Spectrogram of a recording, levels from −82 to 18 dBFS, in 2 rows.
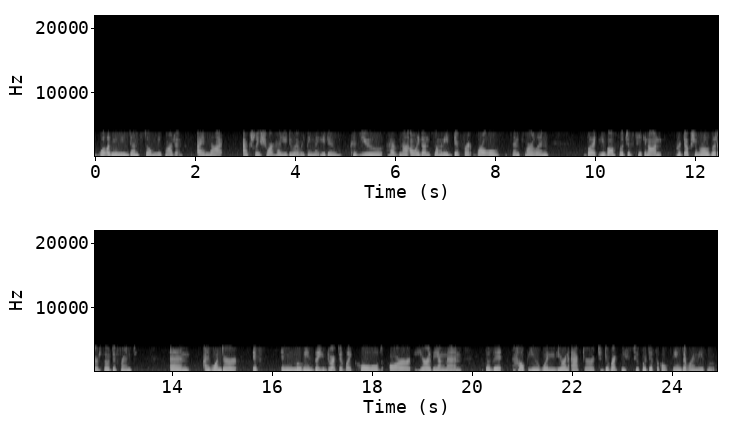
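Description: Speech cut by the noise suppressor recurs across the clip, in stretches from 0.07 to 1.73 s, 3.09 to 8.62 s, 9.79 to 12.99 s, 16.85 to 19.22 s and 20.21 s to the end. The suppressor misreads soft speech as noise and pulls it down by about 13 to 15 dB, so consonants and word endings sound swallowed for brief moments adding up to a fraction of a second in each of the first four stretches.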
